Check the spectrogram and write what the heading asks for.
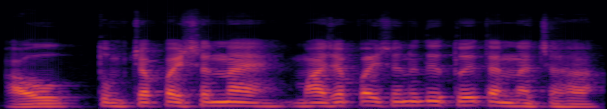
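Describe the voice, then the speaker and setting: A cheerful young man, eager and chatty, a little raised in pitch, as a male narrator plays him. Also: quick pace, close to an everyday voice.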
